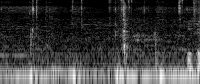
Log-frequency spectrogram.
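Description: A spoon stirring sliced beets and onion in pickling liquid in a pot, with a few light clicks against the pot, over a steady low hum.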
